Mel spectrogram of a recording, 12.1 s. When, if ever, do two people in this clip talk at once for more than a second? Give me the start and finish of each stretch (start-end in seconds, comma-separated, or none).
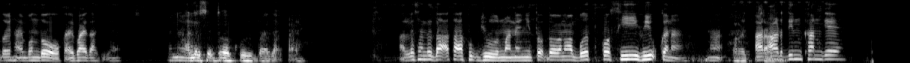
none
